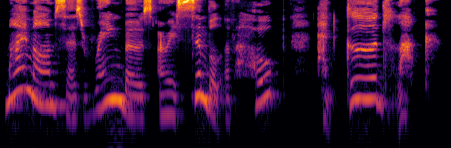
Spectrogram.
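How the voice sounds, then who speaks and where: A woman's voice: sits high, very animated, slow, a little mellow, slight background noise, heavily acted. A woman voicing a sensitive, big-hearted little girl who tells her own story in an earnest, rhyming storybook style. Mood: bright, proud.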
